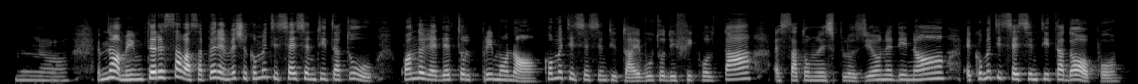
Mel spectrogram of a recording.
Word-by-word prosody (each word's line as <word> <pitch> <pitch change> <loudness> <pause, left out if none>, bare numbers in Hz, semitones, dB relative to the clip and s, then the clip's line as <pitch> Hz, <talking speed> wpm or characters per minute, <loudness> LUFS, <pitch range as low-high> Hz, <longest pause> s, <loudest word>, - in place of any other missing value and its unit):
No. 190 -2 -11 0.3
No, 290 +3 +6
mi 215 0 +2
interessava 270 +1 +6
sapere 260 +7 +1
invece 275 +3 -1
come 280 +5 -3
ti 295 -4 -4
sei 260 +1 +2
sentita 245 -3 -2
tu 220 -9 -4 0.2
quando 260 +4 +3
gli 235 - 0
hai 210 - +1
detto 220 +2 -2
il 220 -2 -4
primo 225 -1 -2
no. 145 -7 +1
Come 285 +3 -1
ti 275 -3 -5
sei 220 -2 -6
sentita? 200 -5 -5
Hai 160 - +1
avuto 195 +4 -5
difficoltà? 195 +6 0 0.2
È - - -7
stata 190 +2 -3
un'esplosione 185 +3 -4
di 220 +1 -4
no? 245 +6 +2 0.2
E - - -6
come 270 +3 -2
ti 305 - -5
sei 260 -4 +1
sentita 240 -1 -2
dopo? 150 -9 0
220 Hz, 190 wpm, -23 LUFS, 190-255 Hz, 0.3 s, No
